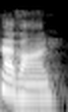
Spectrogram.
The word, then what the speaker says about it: Sevon: She was like, no, I'm Savon did it. Is it Savon or how do you say it? Sevon. Sevon. So it's more emphasis on Sevon.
